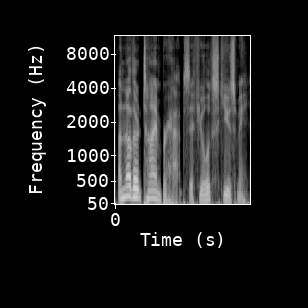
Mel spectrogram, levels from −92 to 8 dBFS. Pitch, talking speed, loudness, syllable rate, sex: 125 Hz, 205 wpm, -20 LUFS, 6.4 syllables/s, male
